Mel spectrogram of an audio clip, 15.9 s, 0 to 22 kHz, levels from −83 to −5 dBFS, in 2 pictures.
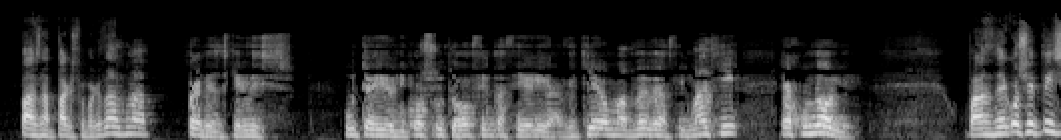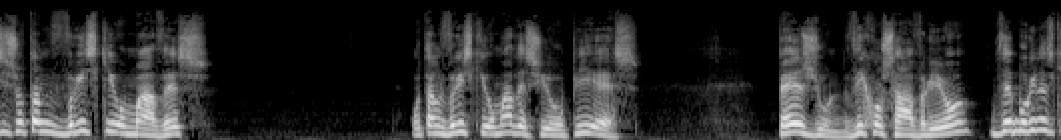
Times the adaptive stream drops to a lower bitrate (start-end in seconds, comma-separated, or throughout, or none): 0.87-6.87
